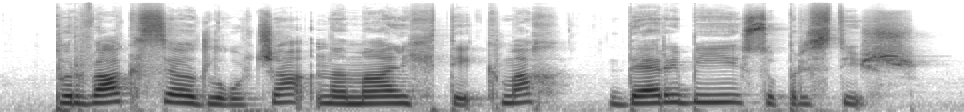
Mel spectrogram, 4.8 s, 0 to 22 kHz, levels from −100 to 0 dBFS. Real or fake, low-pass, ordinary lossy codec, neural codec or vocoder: real; 19.8 kHz; none; none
